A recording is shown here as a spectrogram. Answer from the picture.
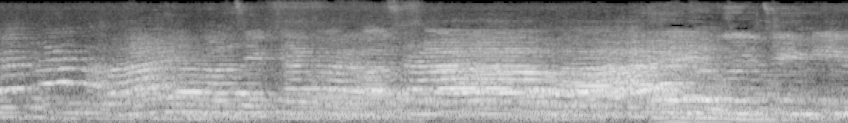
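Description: A group of children singing a prayer together in unison, with long drawn-out, gliding notes.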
